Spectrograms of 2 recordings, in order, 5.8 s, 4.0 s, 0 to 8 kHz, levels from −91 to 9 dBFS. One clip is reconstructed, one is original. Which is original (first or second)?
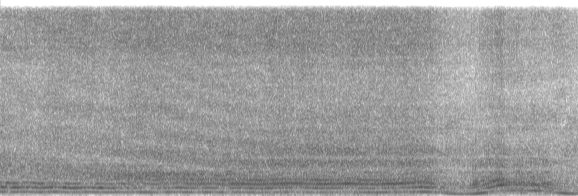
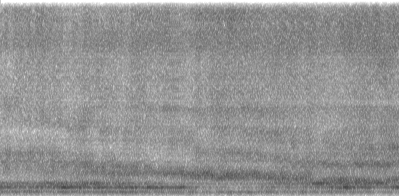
first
